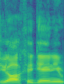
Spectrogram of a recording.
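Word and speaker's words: Youghiogheny: it's sort of a challenging spelling but the pronunciation is yaka Gainey river is a tremendous white water resource one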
